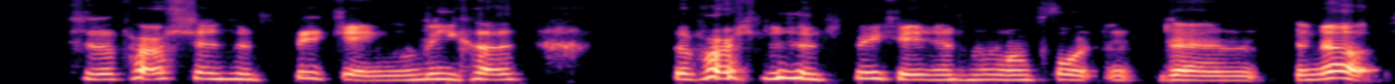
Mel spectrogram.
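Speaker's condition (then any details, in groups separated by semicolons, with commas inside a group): Cerebral palsy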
